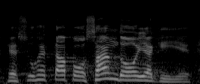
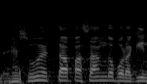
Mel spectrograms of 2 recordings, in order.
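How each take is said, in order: First: "posando" said clearly, stressed as the new word; changed lyric. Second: Said in the usual way. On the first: Shown as a demonstration. Pastor giving the church the corrected lyric: stress on "posando". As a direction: land on "posando" and "hoy". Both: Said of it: "nosotros le cambiamos en Betania".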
